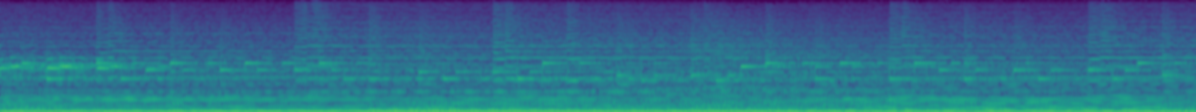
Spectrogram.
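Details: Loud electronic ambient music with deep sustained bass and stepping synth notes, and no animal sound heard.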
